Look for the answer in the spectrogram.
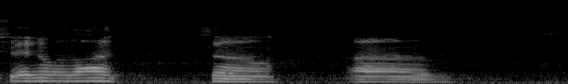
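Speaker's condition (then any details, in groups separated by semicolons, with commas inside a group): Tongue cancer surgery; neck and tongue surgery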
